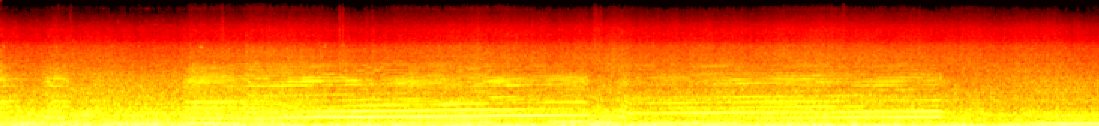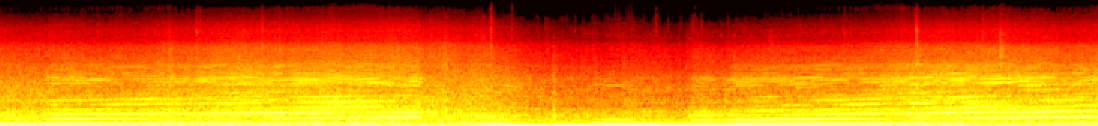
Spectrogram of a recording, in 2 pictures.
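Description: Mazda Miata race car's four-cylinder engine under hard acceleration, heard inside the stripped, caged cabin: its pitch climbs steadily, drops with an upshift about eight seconds in and climbs again. It then holds fairly even for several seconds, eases off briefly a little past the two-thirds mark, and pulls back up toward the end.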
